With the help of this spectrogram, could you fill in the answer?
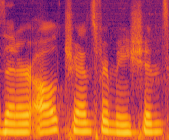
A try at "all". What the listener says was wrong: No, there's no R, all.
